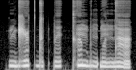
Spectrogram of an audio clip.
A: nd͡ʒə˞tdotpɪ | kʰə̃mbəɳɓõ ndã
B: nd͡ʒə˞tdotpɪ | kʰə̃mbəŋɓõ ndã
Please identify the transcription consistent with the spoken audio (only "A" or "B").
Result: B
